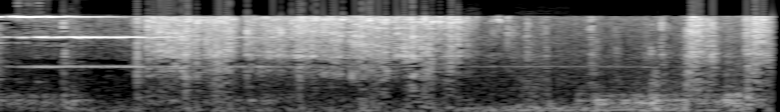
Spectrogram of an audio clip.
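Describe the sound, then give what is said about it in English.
A cash register sounds off loud: a bright bell ding at the start, then a few seconds of clattering, rattling mechanical noise as the drawer and works churn. No one speaks. “Yes, and that's a cash register for those of you who have never heard that sound before.”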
